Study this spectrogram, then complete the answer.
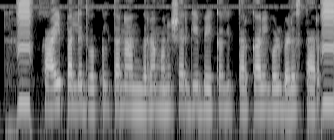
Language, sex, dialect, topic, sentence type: Kannada, female, Northeastern, agriculture, statement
